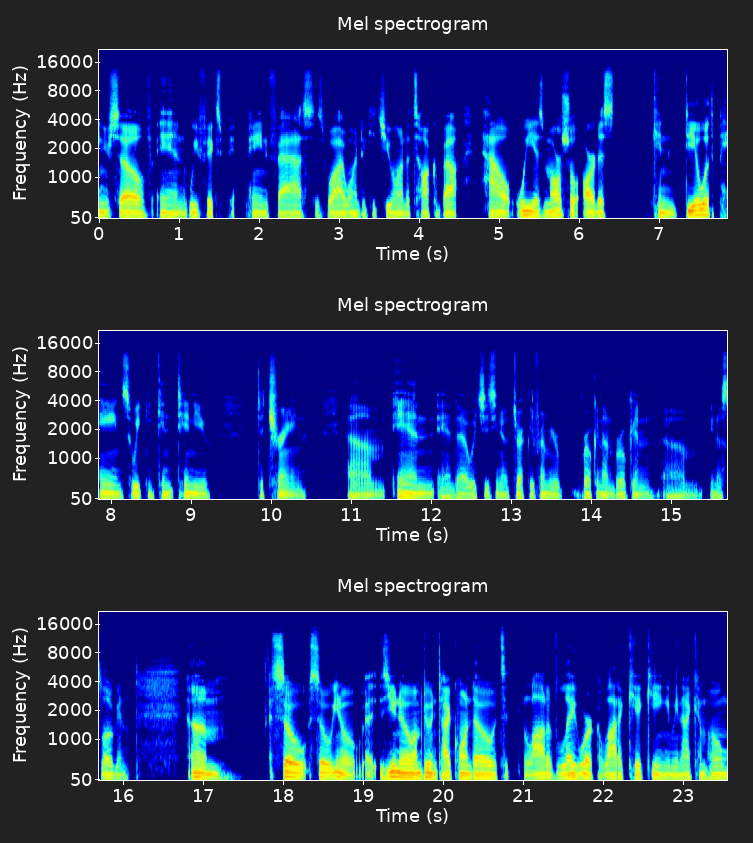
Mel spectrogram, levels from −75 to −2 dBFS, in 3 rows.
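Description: Gaps between stream segments occur at 1.85, 7.85, 13.85 and 19.87 s, spaced about 6 s apart, which points to 6-second segments. At each join, the timestamps of consecutive segments fail to meet, and the player pads the difference with silence: 15.2, 7.1, 9.8 and 12.5 ms respectively. Each sounds like a brief, hard-edged dropout in the speech, a tiny click-like hole, though nothing is actually missing.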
